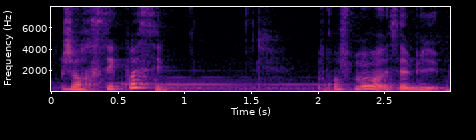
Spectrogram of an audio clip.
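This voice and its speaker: A woman's voice: mid-range voice, very animated, normal speed, dark tone, faint music behind. A woman chatting casually as a book vlogger, rambling, stumbling over words and laughing at herself. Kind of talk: casual chat.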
